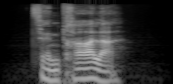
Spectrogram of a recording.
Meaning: 1. comparative degree of zentral 2. inflection of zentral: strong/mixed nominative masculine singular 3. inflection of zentral: strong genitive/dative feminine singular
- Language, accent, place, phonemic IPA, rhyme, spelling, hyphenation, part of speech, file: German, Germany, Berlin, /t͡sɛnˈtʁaːlɐ/, -aːlɐ, zentraler, zen‧tra‧ler, adjective, De-zentraler.ogg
